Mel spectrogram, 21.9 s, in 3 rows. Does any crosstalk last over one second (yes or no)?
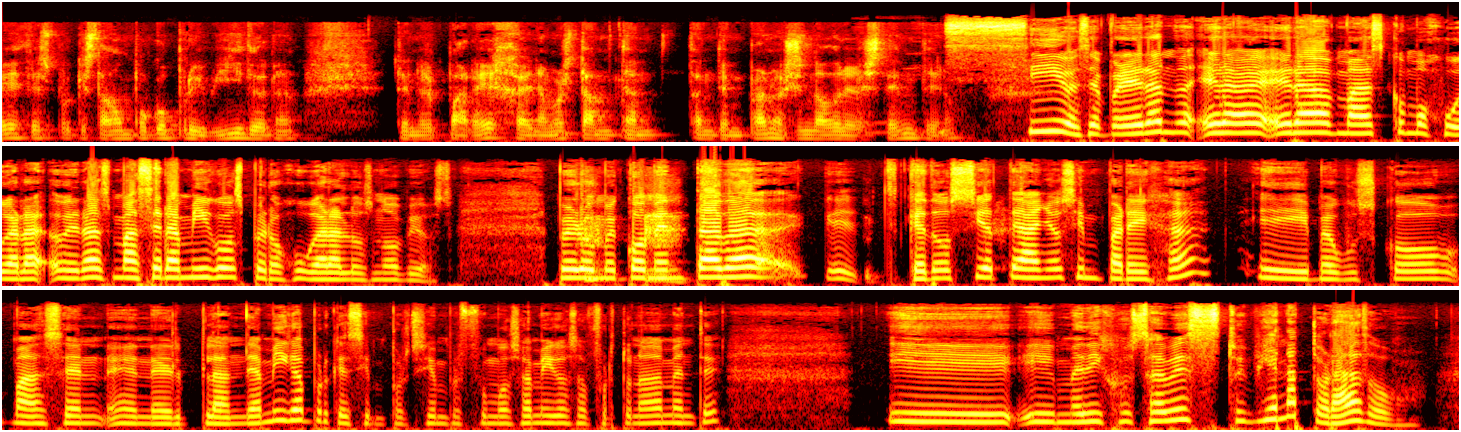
no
